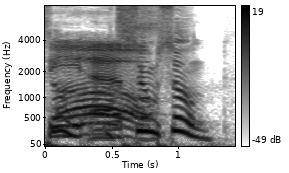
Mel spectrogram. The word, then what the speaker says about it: Tsum Tsum: It's Tsum Tsum.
